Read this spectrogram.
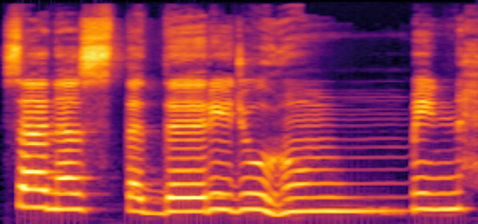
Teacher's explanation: ساکن میم اب خاموش ہو جائے گی یا یوں کہہ لیں مرج ہو جائے گی مشدد کے اندر. ہم نے ہا کو غنہ کرتے ہوئے مشدد میم سے ملانا ہے.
